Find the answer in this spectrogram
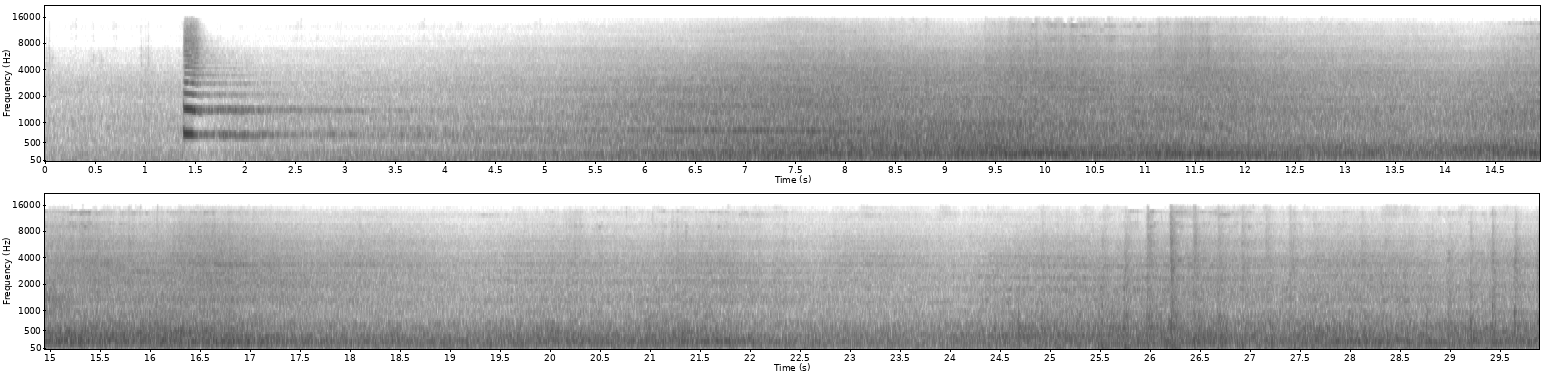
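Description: Train horn gives one short, loud blast about a second and a half in, then a train approaches and runs through, its steady rail noise building over several seconds and continuing to the end.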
